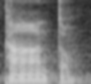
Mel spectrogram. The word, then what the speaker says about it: canto: same thing would be with canto I sing here we have again two syllables con don't so again I pushed down on the one before last canto so now I'm saying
